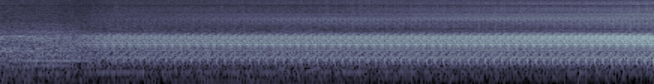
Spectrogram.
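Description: G-scale model doodlebug motor car approaching on garden-railway track, giving a steady, rapid, rhythmic engine sound that grows louder as it nears.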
